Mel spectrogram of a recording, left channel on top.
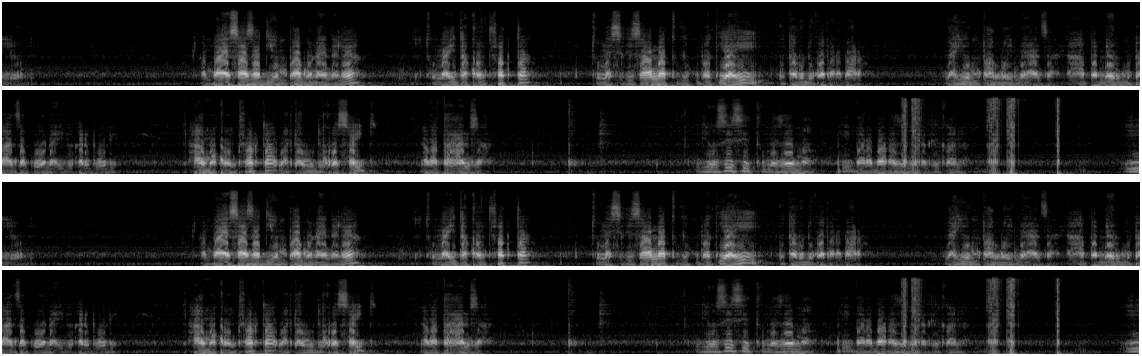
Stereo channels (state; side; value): normal; both; correlation 0.82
